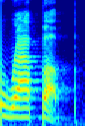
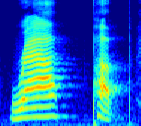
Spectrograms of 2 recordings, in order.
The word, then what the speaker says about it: wrap up: Speaking of presents, we have to wrap up. Wrap up. Here as well, we start with an R. The W is not pronounced ra as in cat.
